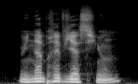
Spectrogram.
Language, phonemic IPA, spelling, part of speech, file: French, /a.bʁe.vja.sjɔ̃/, abréviation, noun, Fr-abréviation.ogg
- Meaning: abbreviation (shortened or contracted form of a word or phrase)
